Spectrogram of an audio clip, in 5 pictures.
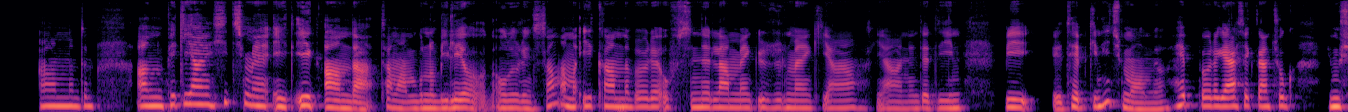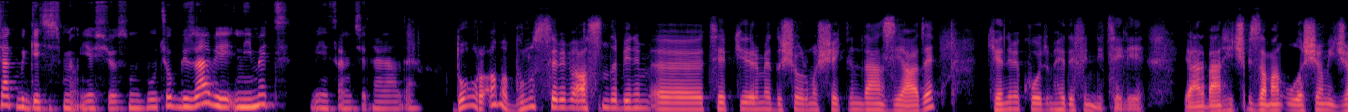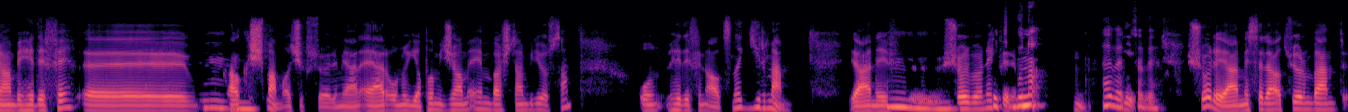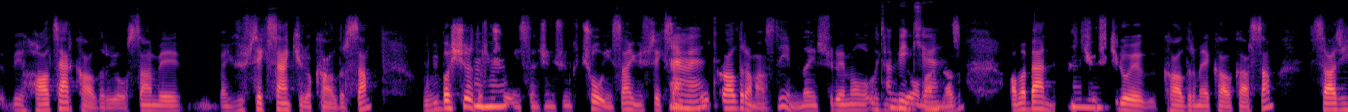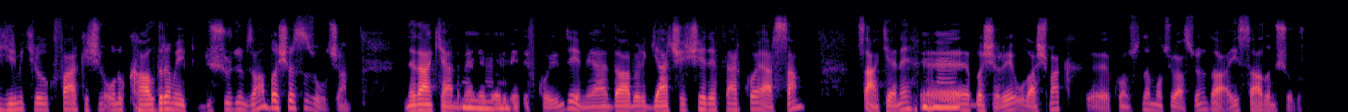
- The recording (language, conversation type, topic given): Turkish, podcast, Başarısızlıkla karşılaştığında kendini nasıl motive ediyorsun?
- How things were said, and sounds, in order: other background noise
